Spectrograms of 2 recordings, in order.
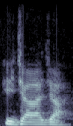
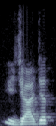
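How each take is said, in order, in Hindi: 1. शब्द का अंत एक खुले स्वर से होता है। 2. शब्द का अंत त की ध्वनि से होता है। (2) "इजाज़त नहीं"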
